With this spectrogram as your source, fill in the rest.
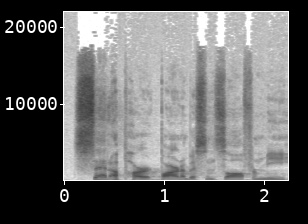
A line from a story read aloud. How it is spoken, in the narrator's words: he said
